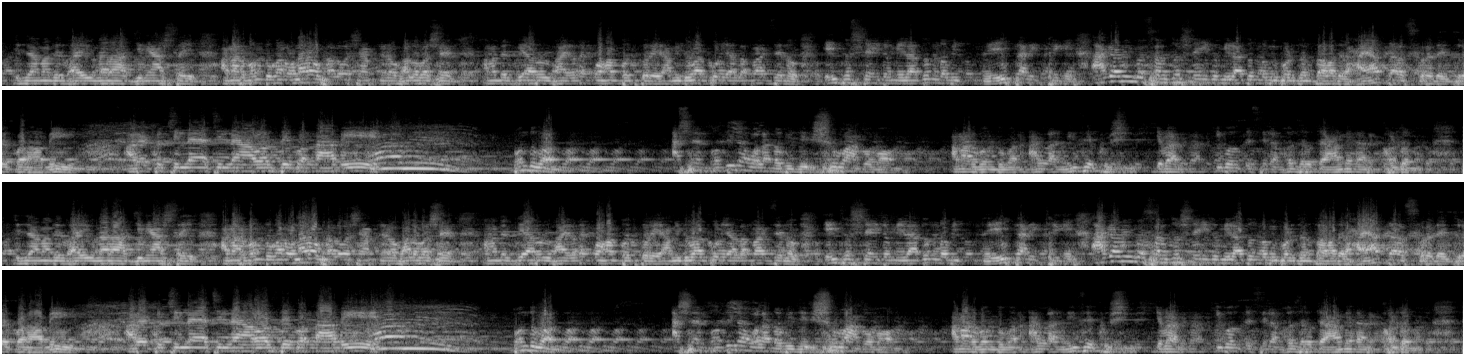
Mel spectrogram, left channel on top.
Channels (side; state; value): both; normal; correlation 0.46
